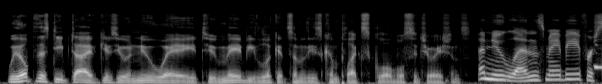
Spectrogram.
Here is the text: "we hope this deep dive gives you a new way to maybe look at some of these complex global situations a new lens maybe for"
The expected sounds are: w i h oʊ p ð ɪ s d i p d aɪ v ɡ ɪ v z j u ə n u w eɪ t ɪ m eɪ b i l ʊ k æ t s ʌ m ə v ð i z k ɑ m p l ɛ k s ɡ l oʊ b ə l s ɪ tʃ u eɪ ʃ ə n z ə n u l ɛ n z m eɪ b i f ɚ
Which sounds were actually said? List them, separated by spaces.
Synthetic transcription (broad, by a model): w i h oʊ p ð ɪ s d i p d aɪ v ɡ ɪ v z j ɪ ə n u w eɪ t ɪ m eɪ b i l ʊ k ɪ t s ʌ m ə v ð i z k m p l ɛ k s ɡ l oʊ b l s ɪ tʃ u eɪ ʃ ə n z ə n u l ɛ n z m eɪ b i f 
